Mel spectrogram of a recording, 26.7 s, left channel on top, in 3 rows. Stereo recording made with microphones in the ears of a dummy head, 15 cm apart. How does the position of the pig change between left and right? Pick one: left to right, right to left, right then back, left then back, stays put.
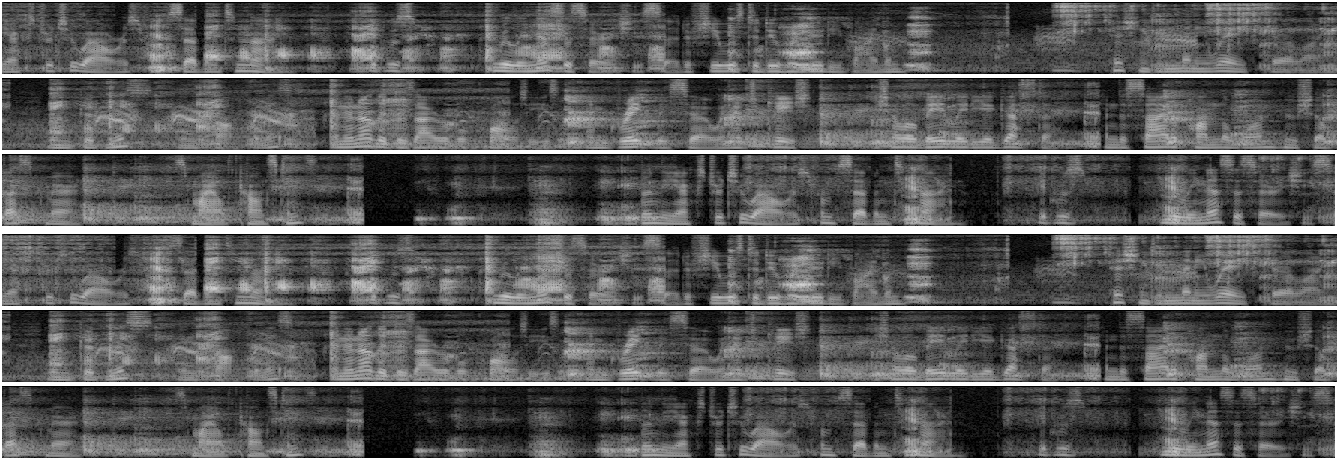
right to left.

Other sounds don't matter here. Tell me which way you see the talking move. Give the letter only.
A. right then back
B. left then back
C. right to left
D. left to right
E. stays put
A.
